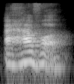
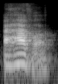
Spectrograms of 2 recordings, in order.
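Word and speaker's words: אהבה: like oh my God love Hebrew aava that's how you pronounce love in Hebrew aava oh aava like aava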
